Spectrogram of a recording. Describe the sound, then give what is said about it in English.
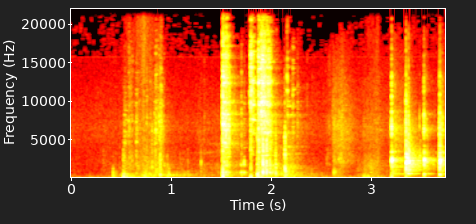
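Two eggs being beaten in a bowl for matzo brei: irregular bright clinks and taps of utensil against the bowl, coming in short bursts with quiet gaps between them. “You beat the eggs.”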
